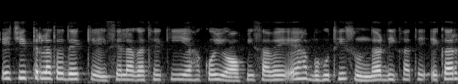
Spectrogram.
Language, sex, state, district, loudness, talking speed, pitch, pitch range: Chhattisgarhi, female, Chhattisgarh, Raigarh, -16 LUFS, 275 wpm, 225 Hz, 215-250 Hz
